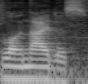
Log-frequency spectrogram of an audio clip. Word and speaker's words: Leonidas: Also, it's Leonidas, not Leonidas, by the way. He's Greek. It's not Sinani, it's Kanane. It's Greek. Like, respect the original pronunciation.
